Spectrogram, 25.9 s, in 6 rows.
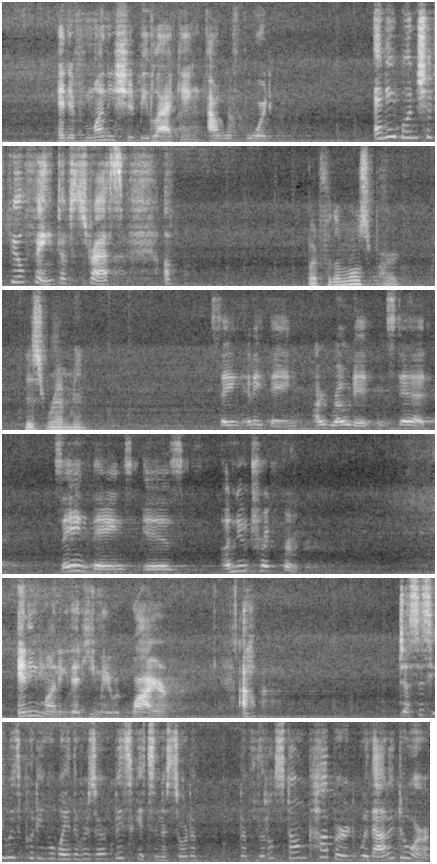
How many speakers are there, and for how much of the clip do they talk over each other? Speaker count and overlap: four, no overlap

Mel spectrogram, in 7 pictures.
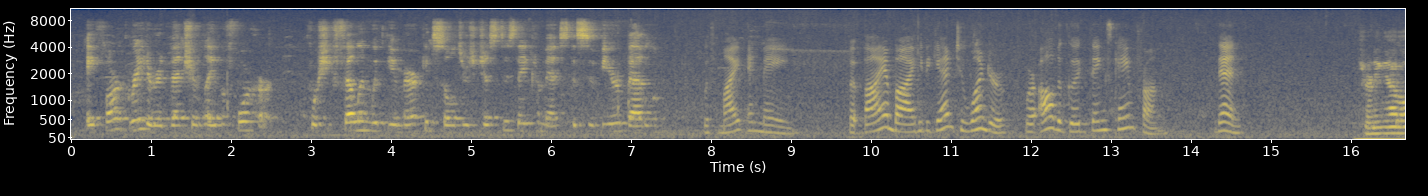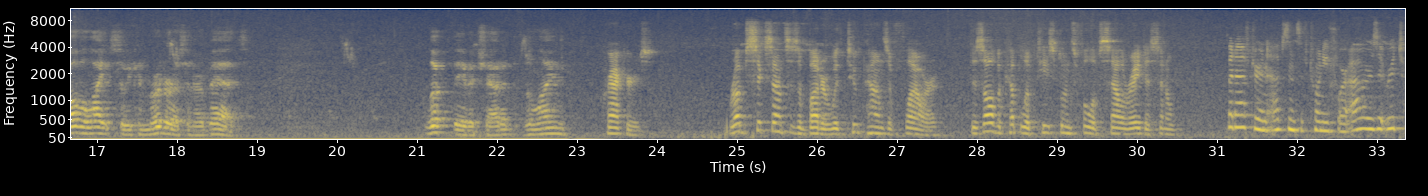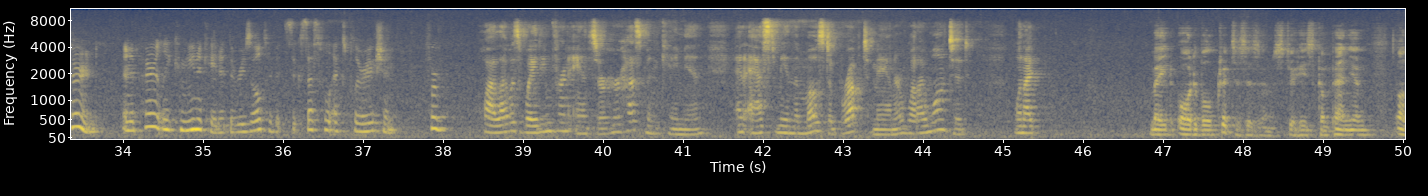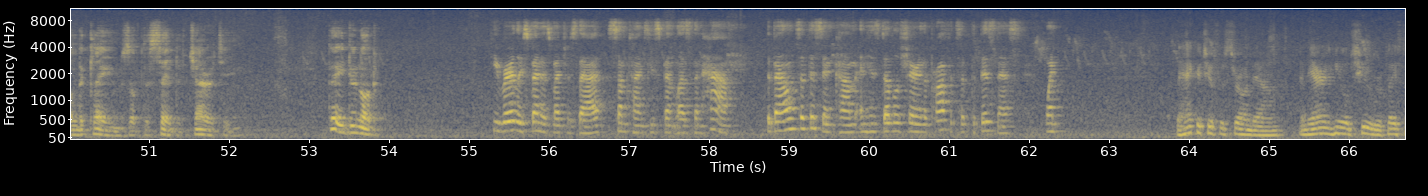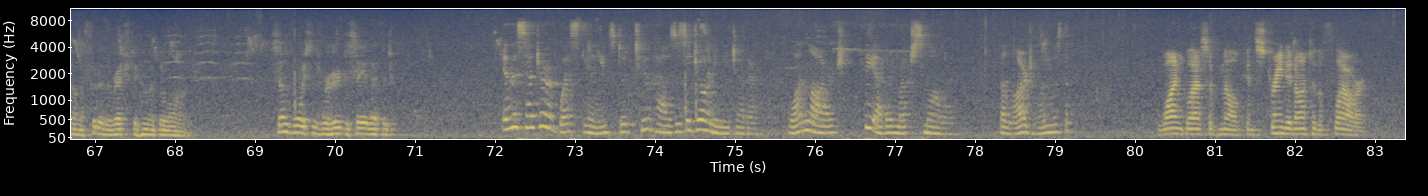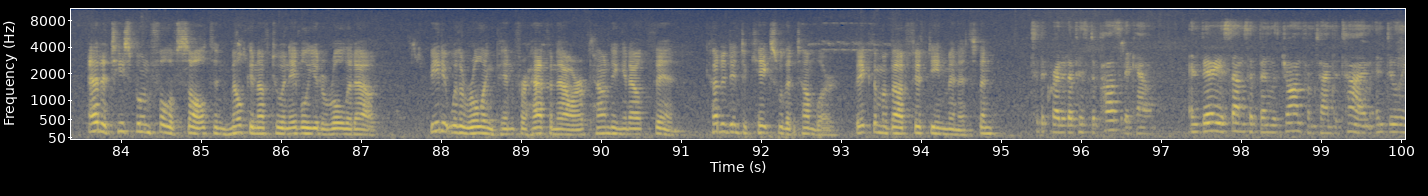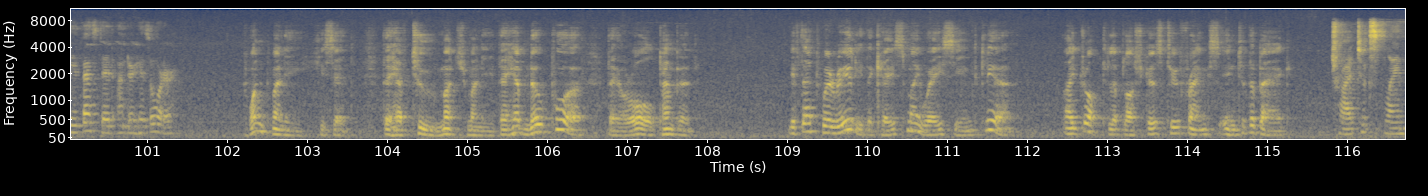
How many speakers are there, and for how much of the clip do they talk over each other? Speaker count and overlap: ten, no overlap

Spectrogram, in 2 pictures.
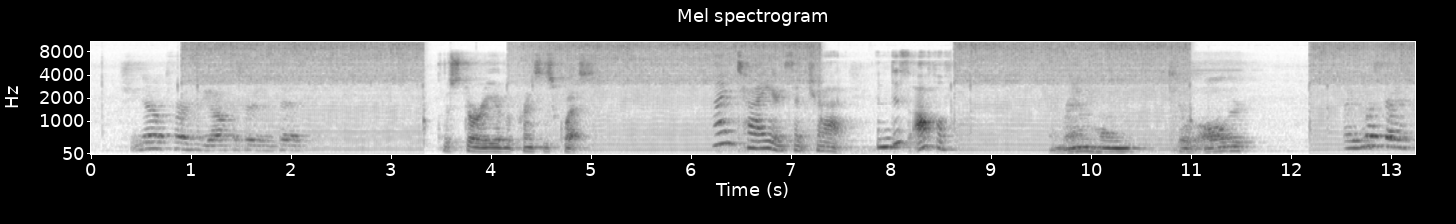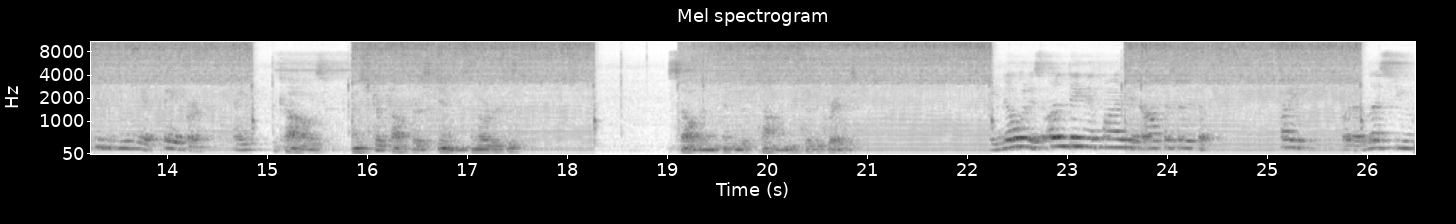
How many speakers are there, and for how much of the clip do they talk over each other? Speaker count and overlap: four, no overlap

